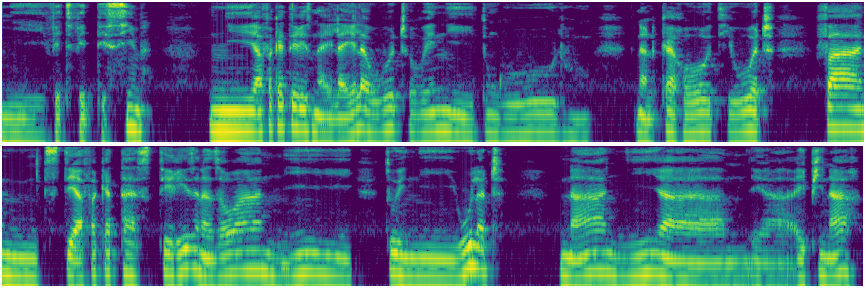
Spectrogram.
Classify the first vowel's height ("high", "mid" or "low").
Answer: high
